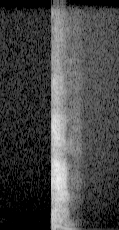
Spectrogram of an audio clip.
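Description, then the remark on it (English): A single short, throaty cough from a man, fairly loud, with a sharp onset and a quick fade, standing alone against silence. “He coughed.”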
